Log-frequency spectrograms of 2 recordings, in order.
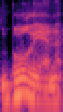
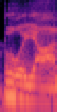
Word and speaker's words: Boolean: this one so i boolean pronounced boolean not bouillon not like the cubes you put in your soup uh boolean was created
